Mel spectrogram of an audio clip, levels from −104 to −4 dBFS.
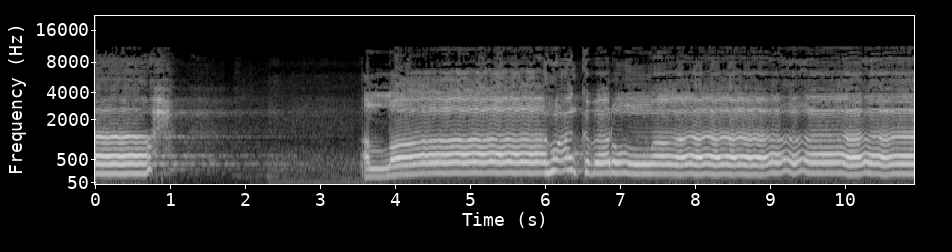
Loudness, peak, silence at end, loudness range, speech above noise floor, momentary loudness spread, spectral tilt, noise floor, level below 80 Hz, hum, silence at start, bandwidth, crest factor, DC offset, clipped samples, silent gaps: -27 LUFS; -16 dBFS; 0 s; 8 LU; 35 dB; 7 LU; -4.5 dB/octave; -62 dBFS; -78 dBFS; none; 0 s; 11.5 kHz; 12 dB; under 0.1%; under 0.1%; none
